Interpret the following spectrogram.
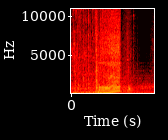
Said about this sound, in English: We're going to chainsaw some more mycelia.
